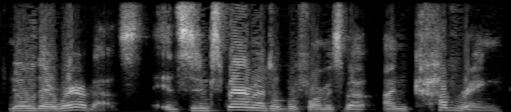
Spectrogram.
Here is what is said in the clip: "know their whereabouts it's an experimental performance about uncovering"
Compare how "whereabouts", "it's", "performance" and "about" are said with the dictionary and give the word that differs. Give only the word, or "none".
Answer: none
